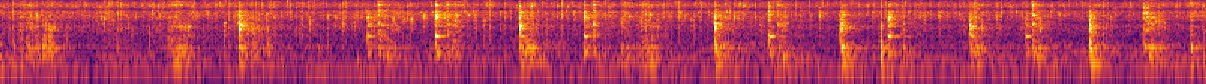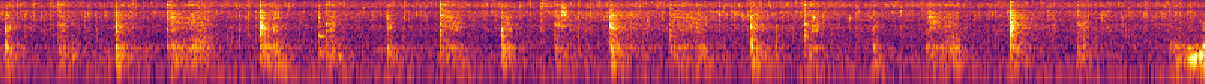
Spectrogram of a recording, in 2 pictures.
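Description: Green chillies and mixed vegetables frying in a pan, a continuous soft sizzle broken by frequent rhythmic scrapes and taps of a stirring spoon, close but fairly quiet, no talk.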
